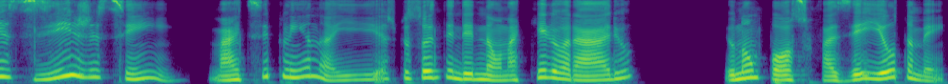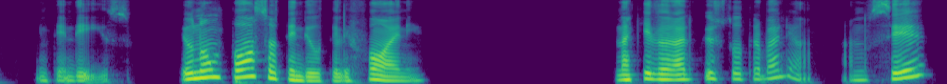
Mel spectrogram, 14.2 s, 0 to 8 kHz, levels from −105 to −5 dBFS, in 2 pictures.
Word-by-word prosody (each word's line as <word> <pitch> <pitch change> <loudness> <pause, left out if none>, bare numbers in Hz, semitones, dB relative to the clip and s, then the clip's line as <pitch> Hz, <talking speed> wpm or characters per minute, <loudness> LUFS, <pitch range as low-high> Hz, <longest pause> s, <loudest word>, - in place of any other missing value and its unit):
exige 260 - +3
sim 200 - -2 0.2
mais 160 +3 0
disciplina 270 - -2
e 165 +4 -7
as 205 -2 -11
pessoas 220 +2 +2
entenderem: 205 -7 +2
"Não, 155 -3 +1
naquele 165 +10 -1
horário 175 - +1 0.7
eu 165 - 0
não 230 +5 +5
posso 165 -8 +1
fazer", 150 +3 0
e 200 0 +2
eu 225 +5 +7
também 170 - -5 0.3
entender 140 0 -10
isso: - - -14 0.4
"Eu 195 - +4
não 245 +4 +6
posso 260 0 +2
atender 165 -9 -1
o 130 - -3
telefone" 140 +1 -3 1.4
"naquele 180 +3 0
horário 180 +1 0
que - - -14
eu - - -1
estou 195 -1 -9
trabalhando. 195 +2 -10 0.2
A - - -20
não 155 - -9
ser" 235 - 0
195 Hz, 150 wpm, -22 LUFS, 165-240 Hz, 1.4 s, eu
